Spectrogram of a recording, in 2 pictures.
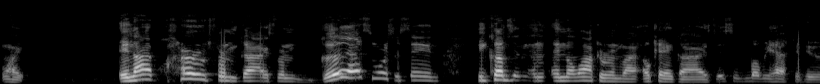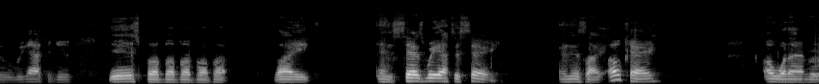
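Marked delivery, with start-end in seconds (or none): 6.4-10.5 mock flat monotone, lower and quieter. Speaker imitates how he addresses the guys in the locker room, mock monotone pep talk. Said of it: "You can't be so monotone every single time".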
